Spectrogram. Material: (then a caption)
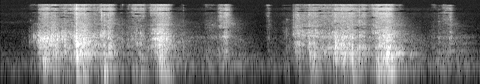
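Floral foam. Both hands press and crush the surface of a solid green floral foam brick resting on a table, squeezing it with fingertips and thumbs before the block is turned over to show its printed side. The result is a series of dry, crunchy crackling bursts in the midrange with a bright hiss, arriving in two main clusters separated by short quiet gaps and fading quickly after each squeeze.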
